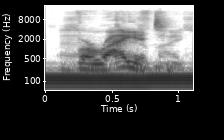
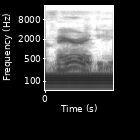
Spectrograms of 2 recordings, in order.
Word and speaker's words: variety: Then you've got rapid velocity, or generated rapidly, and then great variety, or verity if you're going to say it wrong like I do. Then you got structured data, freeform text, log files, graphics, audio, and video.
